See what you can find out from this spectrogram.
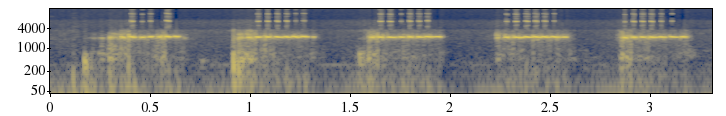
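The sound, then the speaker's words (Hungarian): A person imitates a cricket's chirping over the phone with five evenly spaced, shrill trilling bursts, each about half a second long, loud, with no talking. “Most közelebb a telefont a tücsökhöz. Menj oda a tücsökhöz.”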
